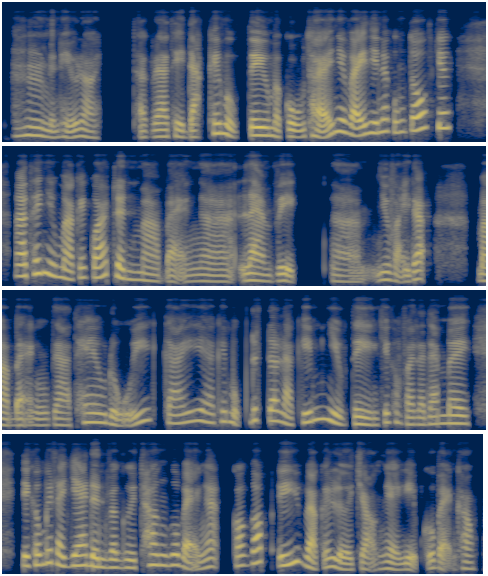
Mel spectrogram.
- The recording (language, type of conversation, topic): Vietnamese, podcast, Bạn cân bằng giữa đam mê và tiền bạc thế nào?
- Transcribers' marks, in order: tapping; other background noise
